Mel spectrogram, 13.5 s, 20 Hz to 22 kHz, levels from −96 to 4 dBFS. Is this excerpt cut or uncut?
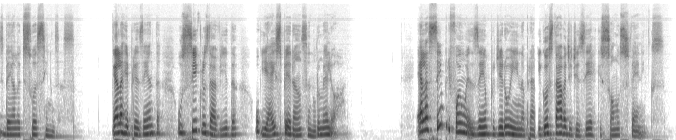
cut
